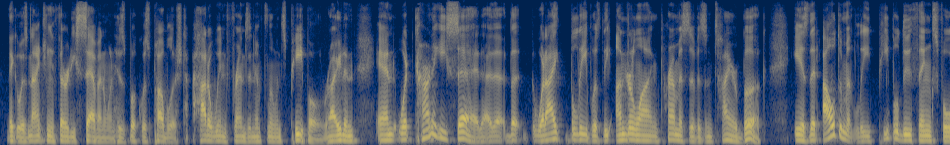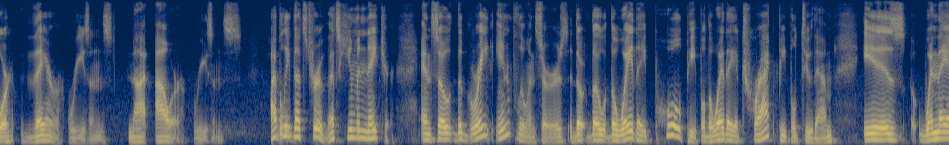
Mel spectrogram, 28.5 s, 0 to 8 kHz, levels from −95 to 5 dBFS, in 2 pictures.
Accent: American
